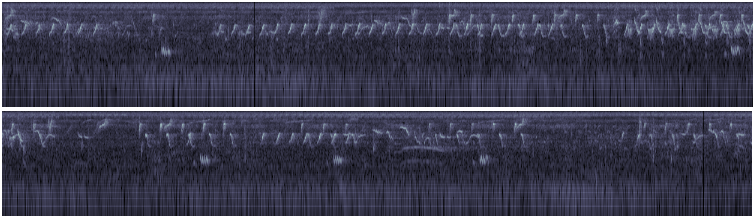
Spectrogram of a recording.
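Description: Wild birds calling: long runs of rapid high chirps, several a second, each run lasting a few seconds, with a short lower note every few seconds.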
